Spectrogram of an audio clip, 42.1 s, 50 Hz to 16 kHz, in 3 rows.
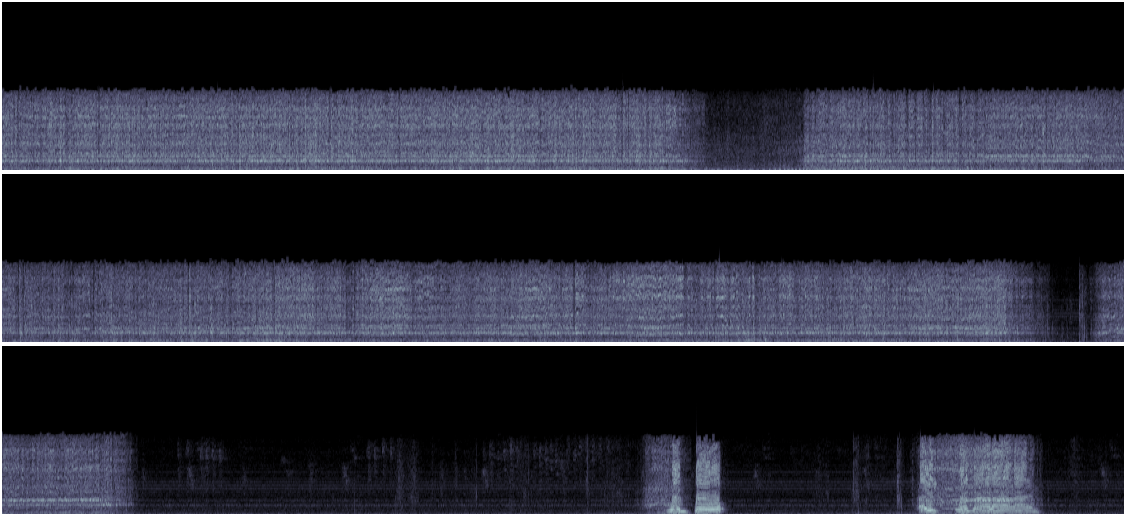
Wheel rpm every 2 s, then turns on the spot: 220, 220, 220, 210, 40, 200, 170, 170, 190, 230, 230, 220, 220, 80, 110, 0, 0, 10, 10, 40, 50.
none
